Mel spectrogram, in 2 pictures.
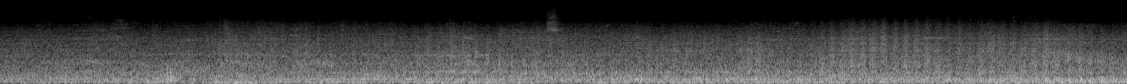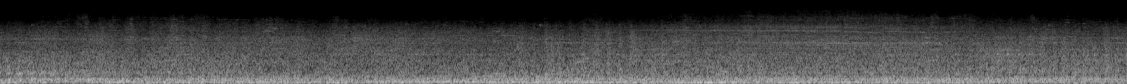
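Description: Double-stack intermodal freight cars rolling past on steel wheels, a steady, unbroken wheel-on-rail noise.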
